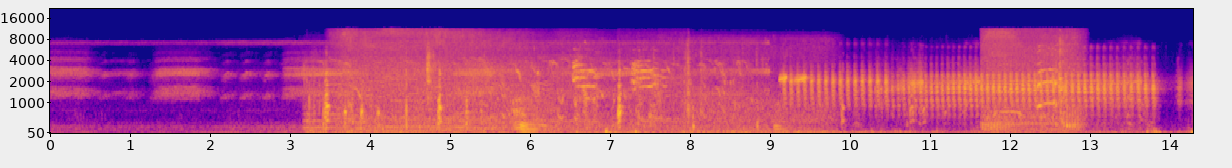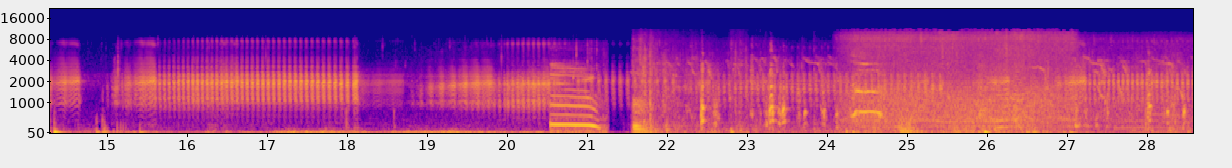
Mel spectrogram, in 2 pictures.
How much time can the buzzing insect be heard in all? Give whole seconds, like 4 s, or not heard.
11 s.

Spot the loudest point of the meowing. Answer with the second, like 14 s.
21 s.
